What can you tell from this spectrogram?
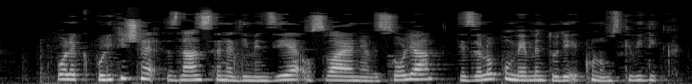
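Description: Right through the speech there's heavy damage from what's likely WMA compression: nothing above 15.5 kHz, and a ringing, washy hiss that breathes with the voice as long transform blocks smear quantisation noise over tens of milliseconds, which fits a bitrate around 24 kbps.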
